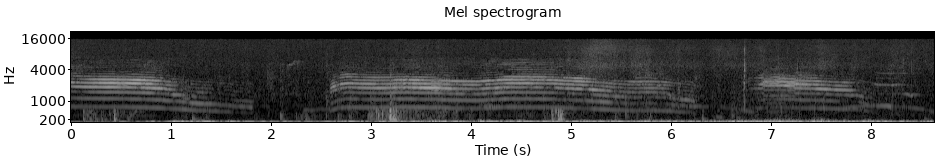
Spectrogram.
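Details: Stray cats fighting in front of a boat before fleeing: long drawn-out yowls with strong harmonics, wavering and slowly falling, several overlapping bouts with short gaps, low rumbling background noise throughout.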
